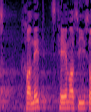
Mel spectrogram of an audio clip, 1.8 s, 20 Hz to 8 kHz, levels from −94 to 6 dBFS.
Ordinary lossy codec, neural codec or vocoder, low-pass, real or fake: none; none; none; real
